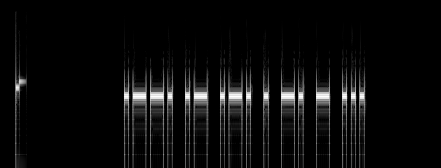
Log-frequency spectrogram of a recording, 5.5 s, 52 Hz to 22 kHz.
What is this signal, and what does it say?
Morse code, heard as a keyed tone, about 22 wpm, 700 Hz. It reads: PARENTS
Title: ES:S Suffix - Top 100 Words with Base Words 22wpm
